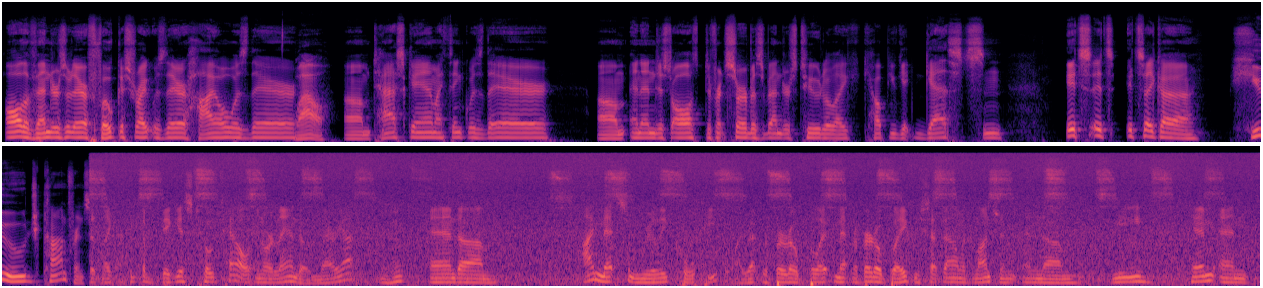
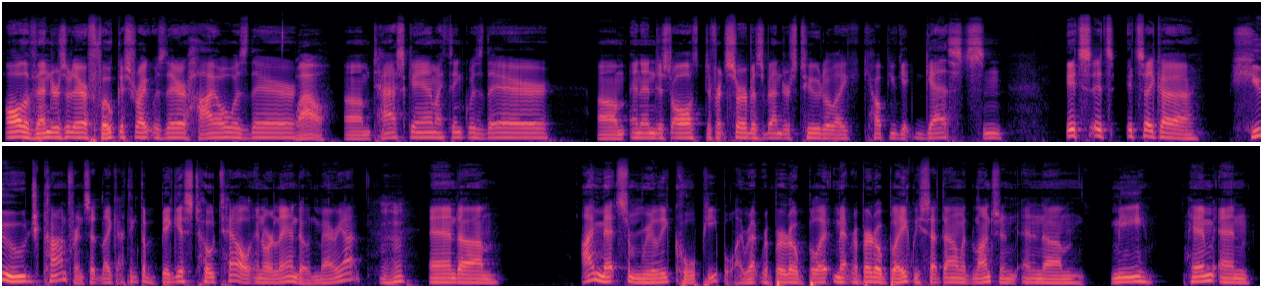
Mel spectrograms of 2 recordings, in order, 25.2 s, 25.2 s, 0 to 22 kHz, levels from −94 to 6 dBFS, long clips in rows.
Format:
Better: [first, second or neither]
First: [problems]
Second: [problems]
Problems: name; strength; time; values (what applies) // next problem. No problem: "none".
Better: second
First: hiss; loud; from 13 s on; 1 dB below the speech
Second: none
